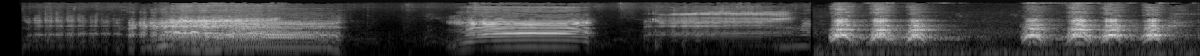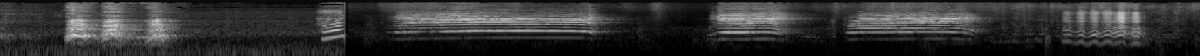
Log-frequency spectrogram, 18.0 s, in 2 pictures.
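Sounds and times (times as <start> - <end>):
lambs bleating: 0.2 - 2.6, 3.4 - 6.1, 11.9 - 13.6, 14.3 - 17.7
dog barking: 6.2 - 10.4.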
